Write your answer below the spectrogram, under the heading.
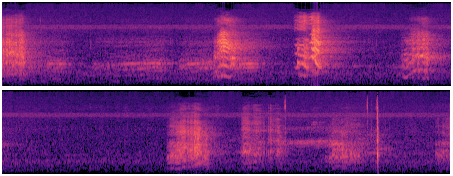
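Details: Wild blue-and-yellow macaws calling in nature: a series of coarse, grating squawks, some short and some drawn out, spaced irregularly over about nine seconds, with thin sharp clicks near the end.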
